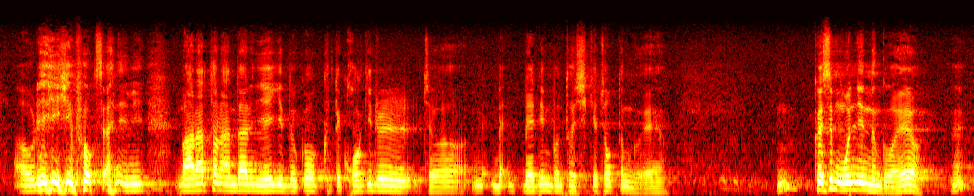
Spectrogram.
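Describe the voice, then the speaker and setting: A middle-aged man preaching a sermon as a pastor, telling stories with animation and prodding his listeners with quick rhetorical checks. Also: medium pitch, darkish tone.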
